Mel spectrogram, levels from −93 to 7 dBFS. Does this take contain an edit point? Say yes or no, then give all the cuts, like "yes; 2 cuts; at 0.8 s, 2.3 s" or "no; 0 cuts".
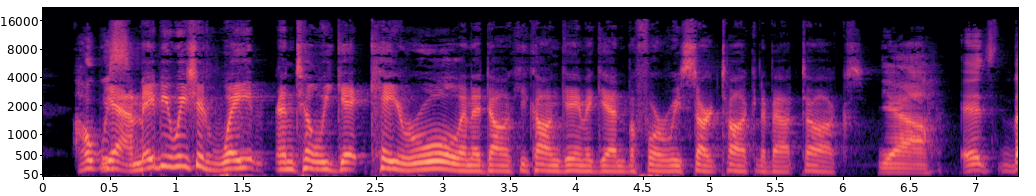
no; 0 cuts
